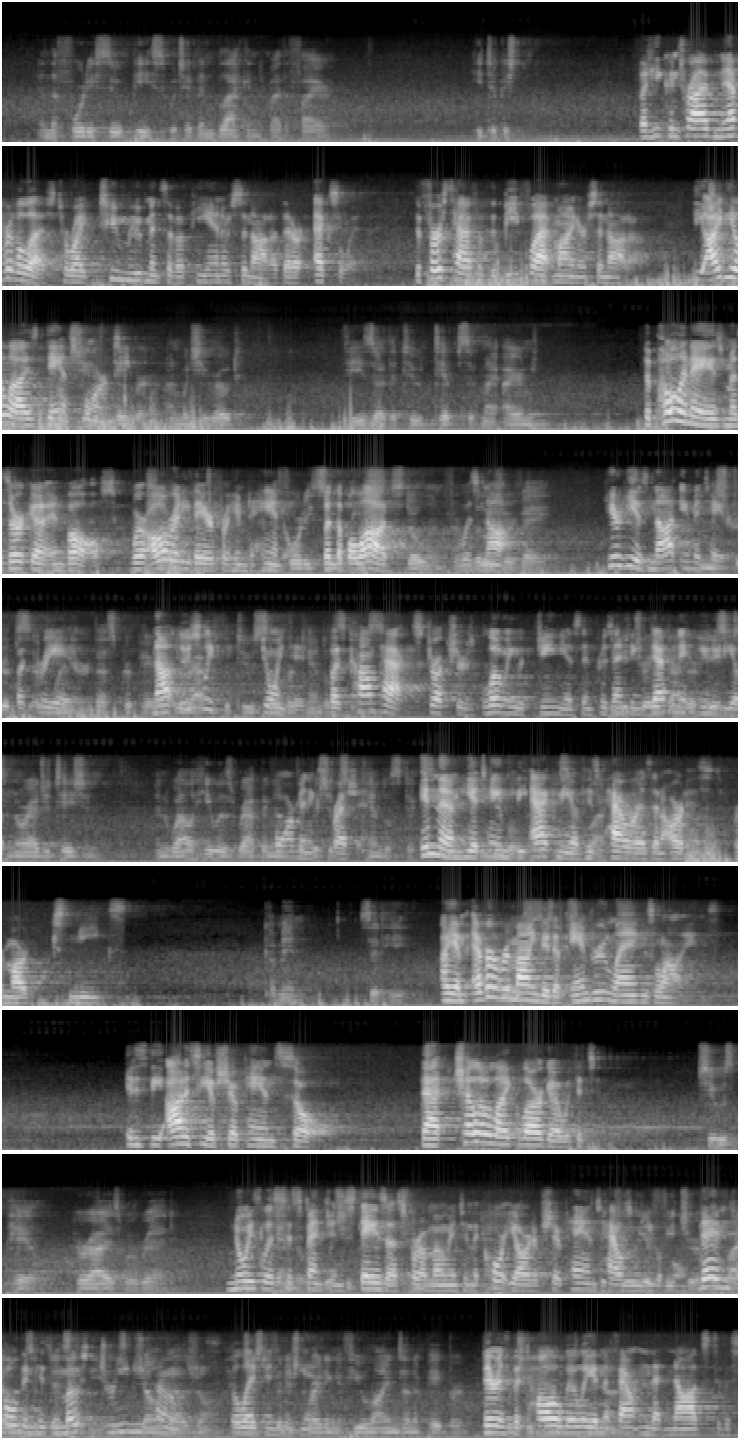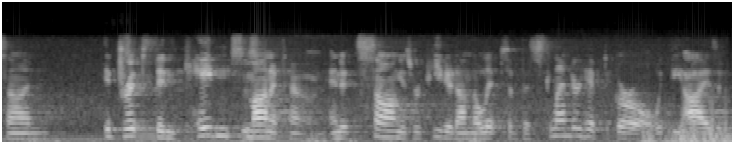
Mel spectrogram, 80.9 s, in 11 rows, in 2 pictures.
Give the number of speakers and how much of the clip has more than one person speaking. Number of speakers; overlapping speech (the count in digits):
2, about 33%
